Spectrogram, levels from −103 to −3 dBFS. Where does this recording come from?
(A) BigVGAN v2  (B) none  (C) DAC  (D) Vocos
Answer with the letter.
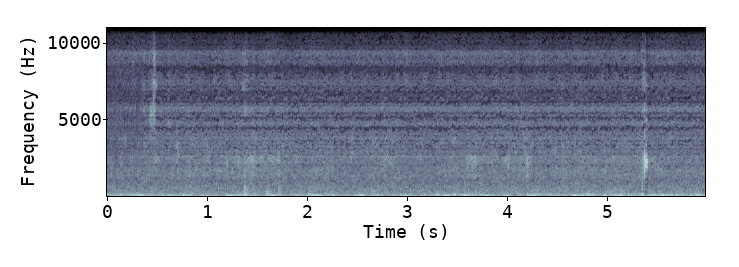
D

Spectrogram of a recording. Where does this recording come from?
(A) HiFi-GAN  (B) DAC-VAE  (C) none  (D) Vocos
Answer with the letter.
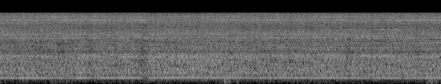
C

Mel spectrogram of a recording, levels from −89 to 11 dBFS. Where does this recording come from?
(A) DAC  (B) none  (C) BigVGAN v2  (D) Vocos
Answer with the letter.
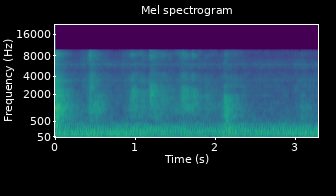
D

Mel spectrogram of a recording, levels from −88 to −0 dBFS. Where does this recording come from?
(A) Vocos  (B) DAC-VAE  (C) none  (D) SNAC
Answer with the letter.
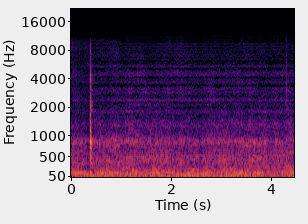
D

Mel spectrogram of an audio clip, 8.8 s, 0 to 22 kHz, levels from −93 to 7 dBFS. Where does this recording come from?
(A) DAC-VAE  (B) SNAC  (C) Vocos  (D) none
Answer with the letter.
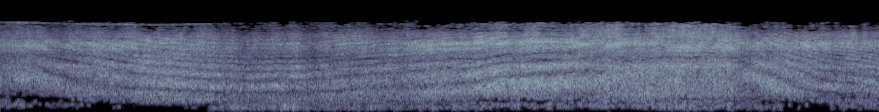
C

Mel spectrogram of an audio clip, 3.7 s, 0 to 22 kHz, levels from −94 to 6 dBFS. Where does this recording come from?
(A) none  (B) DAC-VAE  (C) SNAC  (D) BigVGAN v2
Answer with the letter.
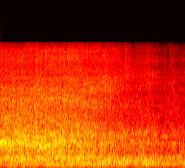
C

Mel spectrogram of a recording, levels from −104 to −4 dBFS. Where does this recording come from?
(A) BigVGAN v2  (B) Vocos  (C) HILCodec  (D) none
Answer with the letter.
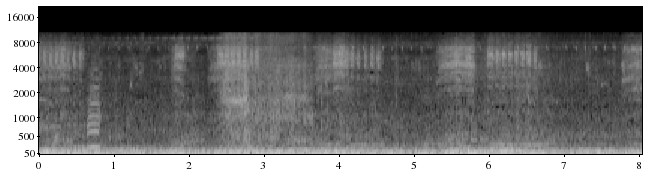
D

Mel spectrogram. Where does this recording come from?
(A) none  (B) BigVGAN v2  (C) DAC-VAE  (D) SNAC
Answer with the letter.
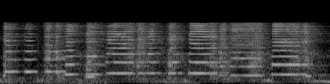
C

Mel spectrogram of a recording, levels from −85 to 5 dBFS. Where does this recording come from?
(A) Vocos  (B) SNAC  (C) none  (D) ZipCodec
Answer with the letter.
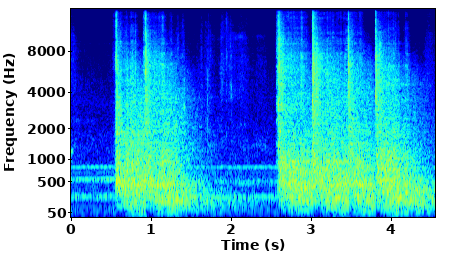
A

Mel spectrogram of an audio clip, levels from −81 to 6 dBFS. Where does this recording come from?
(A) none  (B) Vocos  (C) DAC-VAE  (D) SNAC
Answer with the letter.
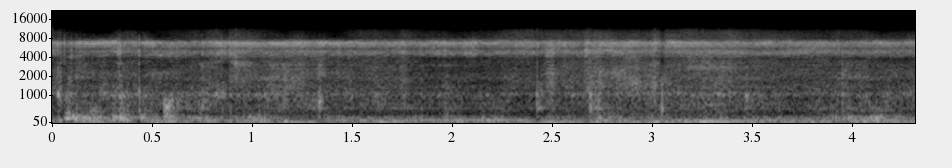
D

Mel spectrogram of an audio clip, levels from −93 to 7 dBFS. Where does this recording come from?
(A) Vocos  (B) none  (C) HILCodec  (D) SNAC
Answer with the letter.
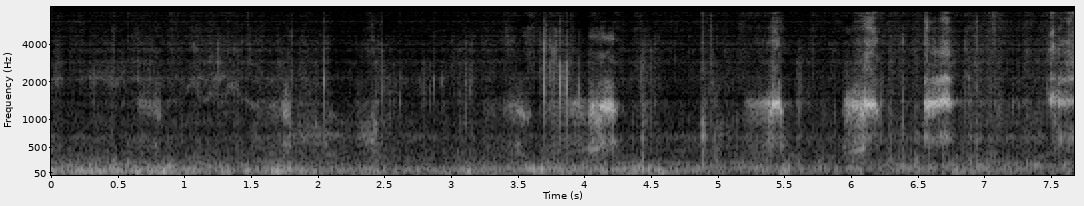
C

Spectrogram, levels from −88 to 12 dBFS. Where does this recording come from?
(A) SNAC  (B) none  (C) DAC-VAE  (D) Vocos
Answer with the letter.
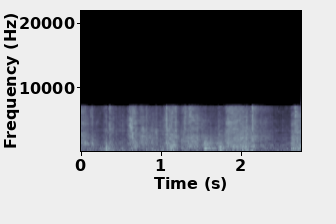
D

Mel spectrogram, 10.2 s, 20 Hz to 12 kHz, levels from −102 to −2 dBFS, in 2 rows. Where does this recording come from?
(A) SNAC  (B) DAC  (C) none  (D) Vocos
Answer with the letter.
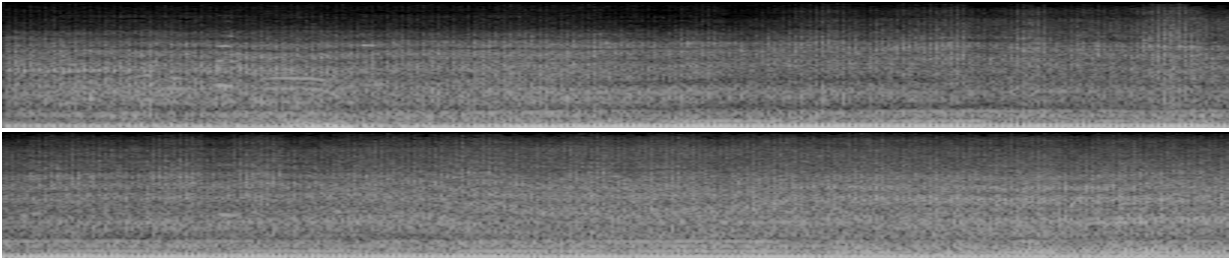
C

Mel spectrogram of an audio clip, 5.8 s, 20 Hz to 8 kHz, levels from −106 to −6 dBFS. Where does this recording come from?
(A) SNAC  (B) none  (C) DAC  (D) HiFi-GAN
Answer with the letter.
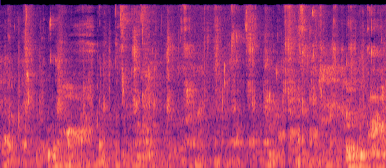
B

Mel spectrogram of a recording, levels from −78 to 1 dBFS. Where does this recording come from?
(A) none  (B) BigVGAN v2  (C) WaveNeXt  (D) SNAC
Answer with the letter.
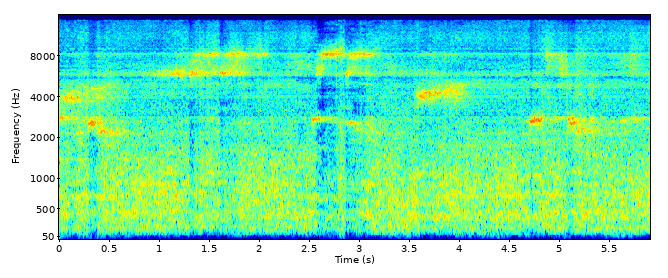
D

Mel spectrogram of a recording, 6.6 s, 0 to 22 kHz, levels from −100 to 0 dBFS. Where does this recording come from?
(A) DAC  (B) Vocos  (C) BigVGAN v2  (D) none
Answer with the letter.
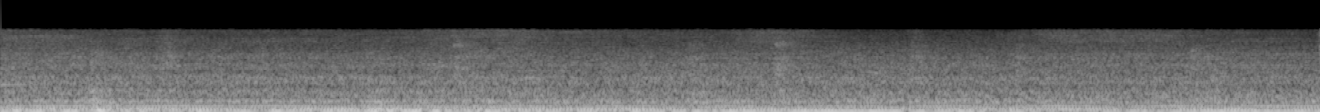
D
